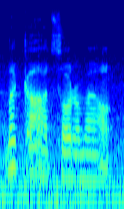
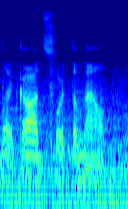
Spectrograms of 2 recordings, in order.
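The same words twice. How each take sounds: First: It is said in a forceful, intense voice. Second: It is said in a relaxed, calm voice. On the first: "It's very intense" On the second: "I'm like saying it in my most chill voice ever"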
